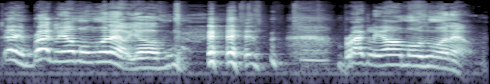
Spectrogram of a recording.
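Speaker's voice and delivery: laughing through the words, voice cracking up high. Real, not acted. Telling viewers about the broccoli, laughing hard. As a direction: crack up while you admit it.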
